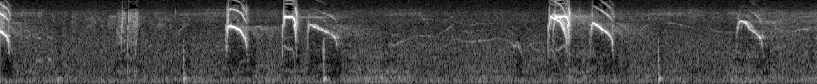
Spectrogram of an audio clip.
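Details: White-capped tanager (Rey del Quindío) calling: loud, sharp notes that slide steeply downward, given in close pairs and short bursts separated by pauses of a few seconds, over a quiet background.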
